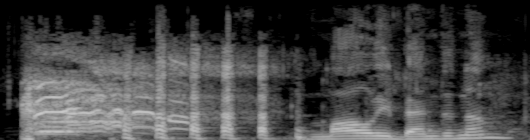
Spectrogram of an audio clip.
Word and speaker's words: molybdenum: But I've never pronounced it correctly until just right now. I think I was inserting like 2 or 3 extra syllables in there. Molybdenum. Okay, yeah, we got Molybdenum.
